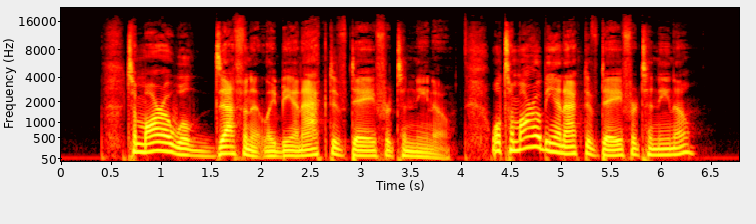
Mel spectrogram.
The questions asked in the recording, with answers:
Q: Will tomorrow be an active day for Tonino?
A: Yes, tomorrow will definitely be an active day for Tonino.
